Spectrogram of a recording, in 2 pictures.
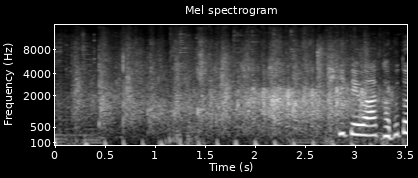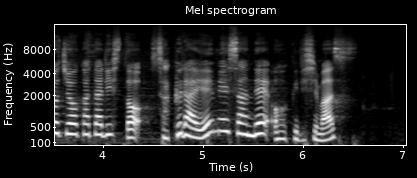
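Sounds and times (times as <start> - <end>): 
audience applause: 0.0 - 3.5
speech: 3.0 - 6.6.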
